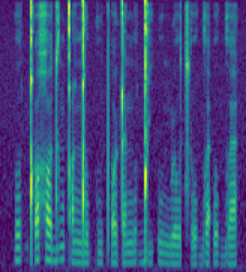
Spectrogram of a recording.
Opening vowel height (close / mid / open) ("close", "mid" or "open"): mid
